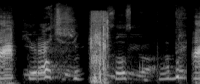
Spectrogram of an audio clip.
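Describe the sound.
A person imitates a duck with a run of nasal, buzzy quacks, several bursts in quick succession, fairly loud, with a harsher breathy squawk in the middle.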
